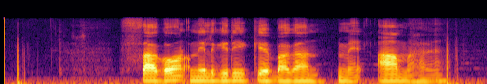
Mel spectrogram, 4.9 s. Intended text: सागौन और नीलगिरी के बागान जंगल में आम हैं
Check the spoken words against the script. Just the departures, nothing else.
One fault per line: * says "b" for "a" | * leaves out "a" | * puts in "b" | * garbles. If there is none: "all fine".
* leaves out "और"
* leaves out "जंगल"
